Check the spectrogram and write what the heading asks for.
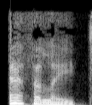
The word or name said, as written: ethylation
